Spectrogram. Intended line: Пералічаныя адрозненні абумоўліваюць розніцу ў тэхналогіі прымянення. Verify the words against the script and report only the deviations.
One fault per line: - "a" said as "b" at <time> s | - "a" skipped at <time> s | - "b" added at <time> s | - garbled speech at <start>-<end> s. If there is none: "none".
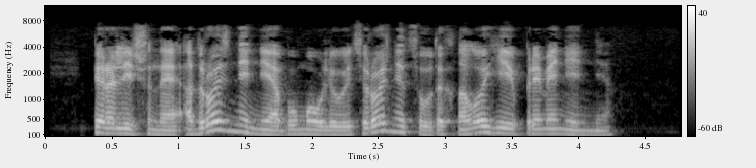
none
